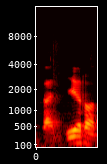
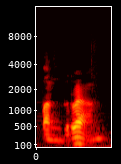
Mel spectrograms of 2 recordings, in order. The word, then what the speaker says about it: Tangerang: Nah, sekalipun tulisannya Tanjiron, kalian bacanya jangan Tanjiron, tapi tetap Tangerang.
